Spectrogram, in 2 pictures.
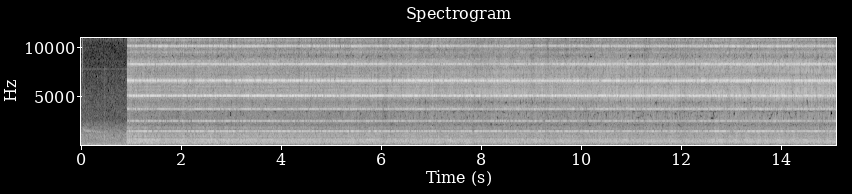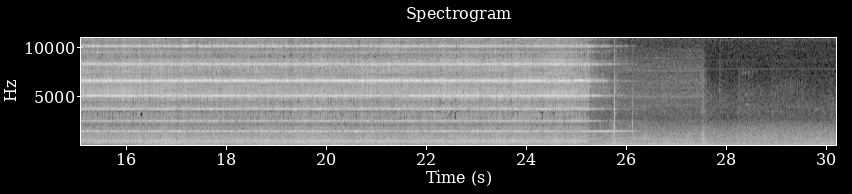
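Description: Level-crossing warning bell ringing steadily, an electronic ringing with many high tones, sounding to warn of an approaching train. It starts about a second in and cuts off suddenly a few seconds before the end.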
